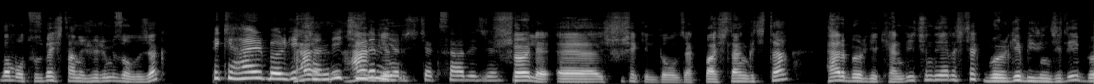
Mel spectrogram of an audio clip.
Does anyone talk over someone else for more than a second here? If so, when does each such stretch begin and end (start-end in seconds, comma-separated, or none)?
2.9-4.1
